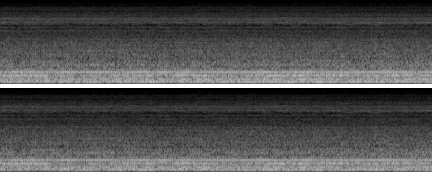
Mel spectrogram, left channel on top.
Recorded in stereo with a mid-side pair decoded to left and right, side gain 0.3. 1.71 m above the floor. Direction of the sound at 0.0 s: 15° left.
